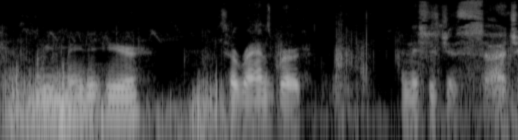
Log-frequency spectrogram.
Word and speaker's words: Randsburg: Yeah, Randsburg, I said it wrong before.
